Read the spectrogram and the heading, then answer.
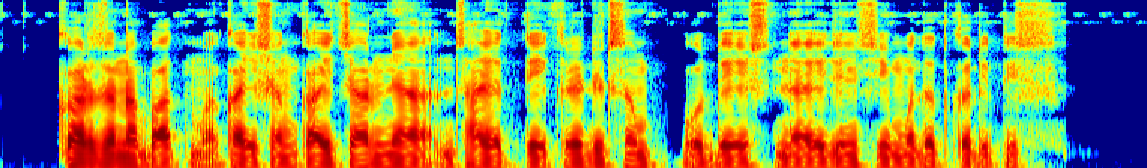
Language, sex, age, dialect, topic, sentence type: Marathi, male, 18-24, Northern Konkan, banking, statement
